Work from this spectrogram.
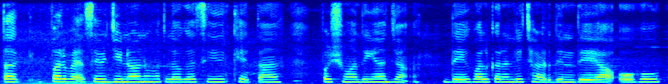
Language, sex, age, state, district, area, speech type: Punjabi, female, 18-30, Punjab, Shaheed Bhagat Singh Nagar, rural, spontaneous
